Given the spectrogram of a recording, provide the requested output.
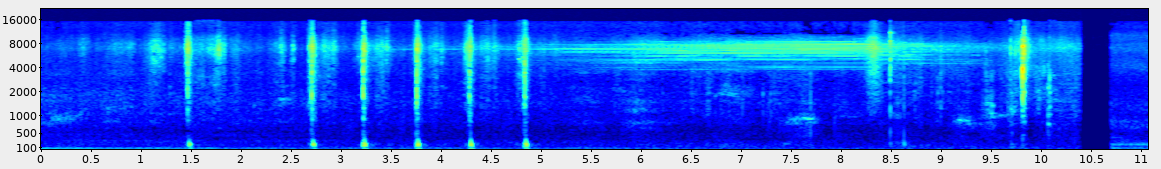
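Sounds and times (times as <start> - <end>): post-hole digger striking soil: 2.6 - 5.0.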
